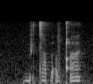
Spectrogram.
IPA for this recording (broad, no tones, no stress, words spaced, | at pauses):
bḛtɑɓa̰vqʼə̃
